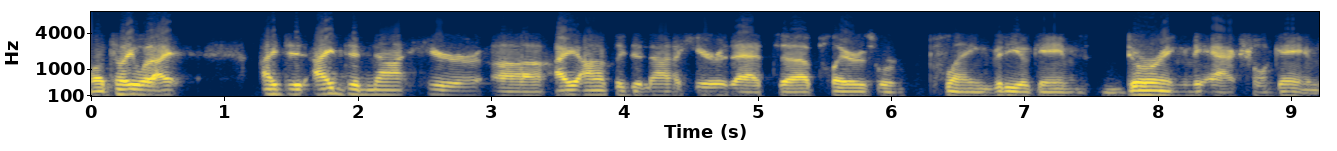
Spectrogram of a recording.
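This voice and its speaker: A man with a plain, everyday voice speaks in an American accent at a moderate pace. His pitch is fairly low and his intonation fairly even. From US Midwest, Milwaukee, Wisconsin. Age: 40s. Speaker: baseball reporter. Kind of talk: podcast interview.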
